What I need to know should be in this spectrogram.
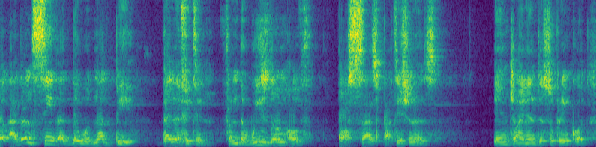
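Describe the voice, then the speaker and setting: Audible room echo surrounds this man's voice. He speaks at a moderate pace with very even loudness. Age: 70s. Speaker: lawyer. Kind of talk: TV interview. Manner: animated.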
